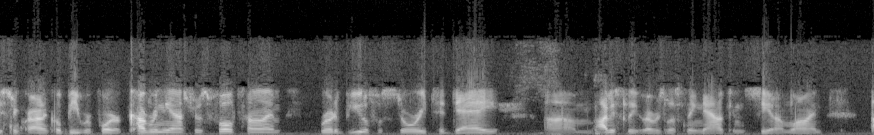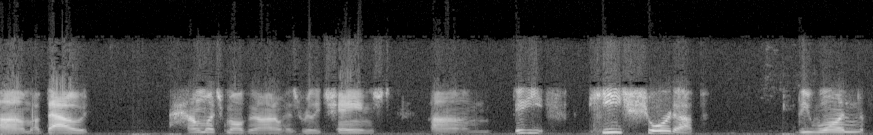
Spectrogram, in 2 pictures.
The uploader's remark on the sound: on the phone line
